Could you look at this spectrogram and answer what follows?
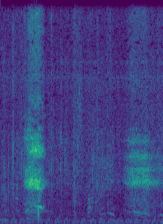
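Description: A single short, abrupt voiced catch against steady background noise, consistent with a hiccup.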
